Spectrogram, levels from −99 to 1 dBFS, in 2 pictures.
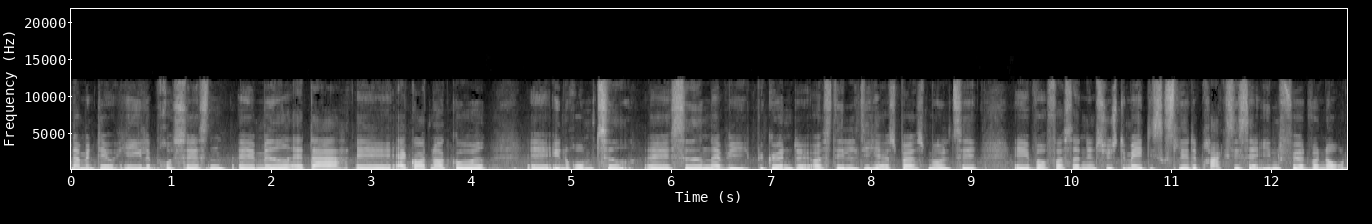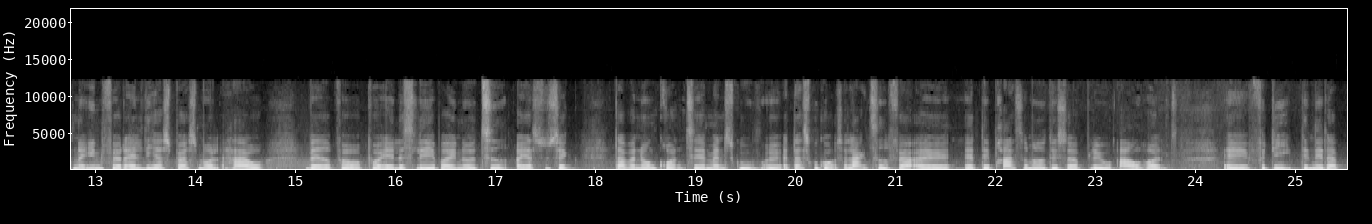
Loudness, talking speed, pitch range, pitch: -21 LUFS, 210 wpm, 175-210 Hz, 190 Hz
